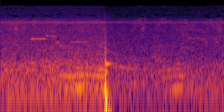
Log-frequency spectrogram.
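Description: A sharp knock sounds as a gate is placed.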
